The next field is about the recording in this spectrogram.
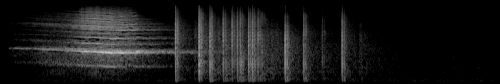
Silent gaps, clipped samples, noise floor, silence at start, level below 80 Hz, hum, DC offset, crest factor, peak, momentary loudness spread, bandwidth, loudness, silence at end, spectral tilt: none; under 0.1%; -70 dBFS; 0.15 s; under -90 dBFS; none; under 0.1%; 26 dB; -2 dBFS; 21 LU; 16.5 kHz; -23 LUFS; 1.5 s; 2.5 dB/octave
